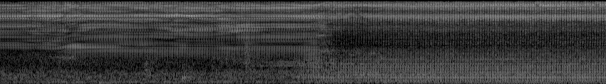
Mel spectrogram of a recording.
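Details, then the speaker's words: Foxbody Mustang V8 fuel injector on a cleaning/test rig, constant pulse high power: crisp even clicking about four per second, no misses or buzzing, fine atomized mist spray; clean injector, normal operation. "So, we're going to turn this sucker on constant pulse, high power, and put our fluid through it. And we're going to look at our spray pattern, and we want to see a nice mist rather than like individual streams."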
